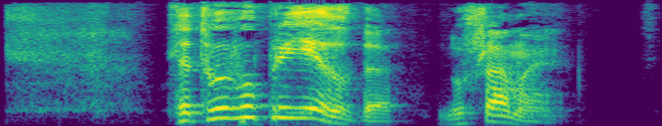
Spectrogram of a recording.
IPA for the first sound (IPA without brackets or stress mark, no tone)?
d̪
